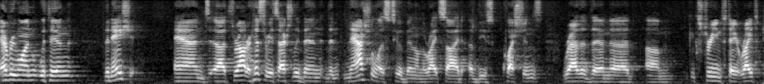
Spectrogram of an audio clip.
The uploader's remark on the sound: The latest episode of The Remnant is actually audio of a conversation. At the 2019 National Review Ideas Summit.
